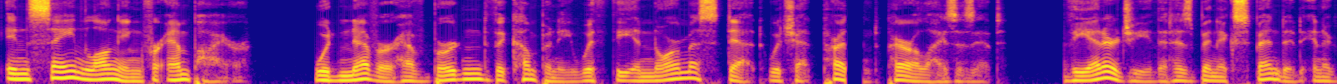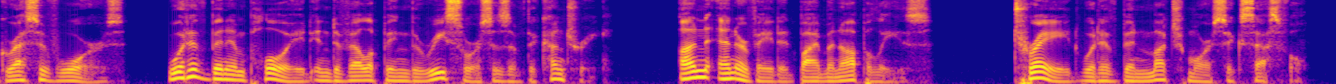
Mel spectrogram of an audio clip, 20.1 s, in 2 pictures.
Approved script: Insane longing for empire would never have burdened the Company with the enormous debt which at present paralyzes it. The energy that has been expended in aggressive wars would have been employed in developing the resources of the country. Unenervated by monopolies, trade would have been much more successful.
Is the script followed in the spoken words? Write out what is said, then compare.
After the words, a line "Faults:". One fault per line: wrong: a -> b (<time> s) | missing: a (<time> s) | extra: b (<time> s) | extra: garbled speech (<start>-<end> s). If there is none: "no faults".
Insane longing for empire would never have burdened the Company with the enormous debt which at present paralyzes it. The energy that has been expended in aggressive wars would have been employed in developing the resources of the country. Unenervated by monopolies, trade would have been much more successful.
Faults:
no faults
